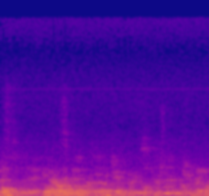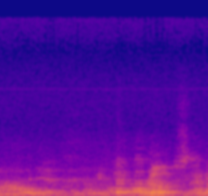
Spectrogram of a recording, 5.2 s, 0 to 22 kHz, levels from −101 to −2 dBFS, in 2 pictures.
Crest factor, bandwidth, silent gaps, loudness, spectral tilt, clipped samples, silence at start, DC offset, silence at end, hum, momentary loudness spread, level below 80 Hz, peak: 18 dB; over 20 kHz; none; -38 LUFS; -6.5 dB/octave; under 0.1%; 0 s; under 0.1%; 0 s; none; 11 LU; -64 dBFS; -20 dBFS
